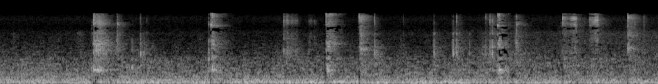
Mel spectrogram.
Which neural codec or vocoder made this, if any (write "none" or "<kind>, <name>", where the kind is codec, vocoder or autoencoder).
none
